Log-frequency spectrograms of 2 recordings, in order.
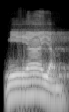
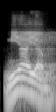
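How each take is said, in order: Both takes have the same delivery.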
